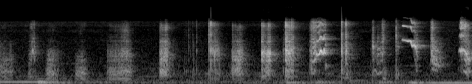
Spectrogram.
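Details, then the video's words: Chorus of Javan mynas for training birds: softer scratchy notes at first, building into louder rasping squawks with a few whistled, wavering tones, about two calls a second. "Jalak ombyokan gacor, cocok buat masteran"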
